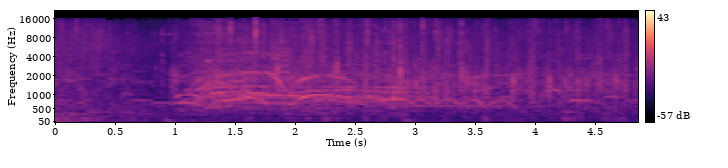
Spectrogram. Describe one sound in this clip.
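Children cheer and exclaim excitedly nearby.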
